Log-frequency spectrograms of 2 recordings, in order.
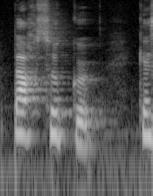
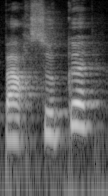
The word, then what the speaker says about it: parce que: en la vida cotidiana no vas a escuchar el parce que, vas a escuchar parce que. Sí, hacemos la contracción parce que. Parce que. Es decir, que la R no la pronunciamos en la vida cotidiana.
